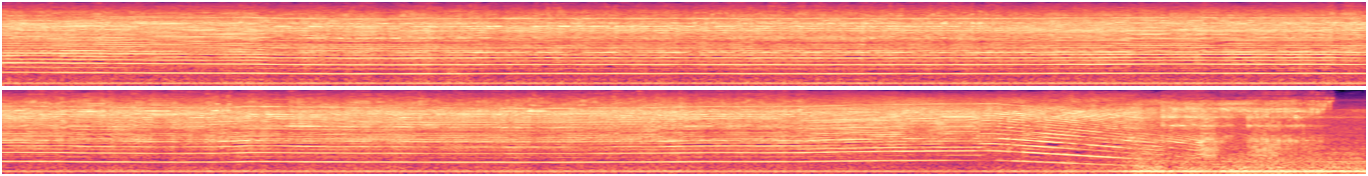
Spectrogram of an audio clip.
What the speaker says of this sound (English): we grind down the boss using a Dremel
